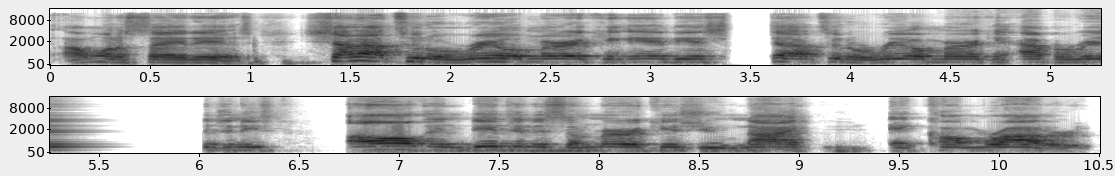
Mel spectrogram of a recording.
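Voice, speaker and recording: A man co-hosting a reaction stream, mocking and incredulous, swearing freely. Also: a little high. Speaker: co-host reacting to clips. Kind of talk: profane reaction commentary.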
